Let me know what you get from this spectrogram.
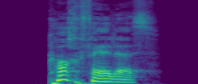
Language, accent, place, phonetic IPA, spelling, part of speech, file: German, Germany, Berlin, [ˈkɔxˌfɛldəs], Kochfeldes, noun, De-Kochfeldes.ogg
- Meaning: genitive singular of Kochfeld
